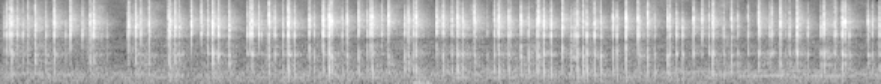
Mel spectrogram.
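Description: A small, hollow, empty red plastic cup with a curved lip, held in both hands, is tapped and scratched quickly with long acrylic nails. The result is a dense, steady run of sharp, bright clicks and dry scratches with almost no ring and very little low end.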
